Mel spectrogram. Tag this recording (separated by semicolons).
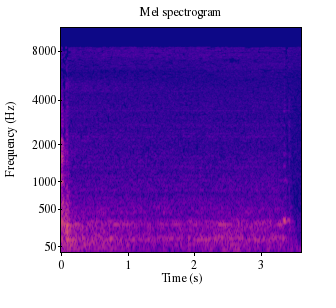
268791; electronic; machine; machinery; servo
